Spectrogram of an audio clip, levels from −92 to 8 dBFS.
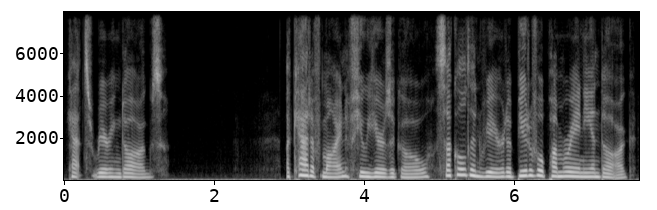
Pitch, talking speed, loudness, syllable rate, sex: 195 Hz, 135 wpm, -18 LUFS, 4.7 syllables/s, female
